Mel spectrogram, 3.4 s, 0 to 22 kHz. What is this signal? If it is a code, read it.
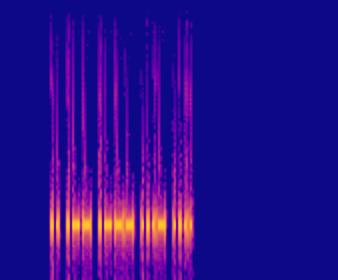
Morse code, heard as a keyed tone, about 45 wpm, 700 Hz. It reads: IWJVH
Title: Five Challenging Letter-Number Combinations 45wpm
